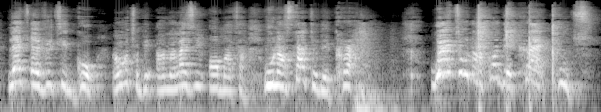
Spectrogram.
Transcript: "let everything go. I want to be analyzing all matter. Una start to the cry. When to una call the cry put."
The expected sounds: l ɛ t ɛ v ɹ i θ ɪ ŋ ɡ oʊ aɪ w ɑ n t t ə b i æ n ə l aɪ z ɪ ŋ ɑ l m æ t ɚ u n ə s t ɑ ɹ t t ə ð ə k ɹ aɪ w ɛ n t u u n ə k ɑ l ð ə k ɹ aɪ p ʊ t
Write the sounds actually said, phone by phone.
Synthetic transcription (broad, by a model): l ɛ t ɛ v ɹ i t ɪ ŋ ɡ oʊ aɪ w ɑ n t t ə b i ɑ n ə l aɪ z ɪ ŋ ɑ l m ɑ t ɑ u n ə s t ɑ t t ə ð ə k ɹ aɪ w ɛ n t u u n ə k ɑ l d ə k ɹ aɪ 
